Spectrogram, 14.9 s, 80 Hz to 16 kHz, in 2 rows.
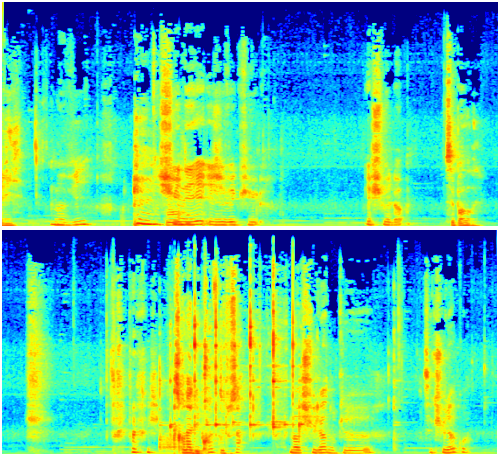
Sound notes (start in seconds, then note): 1.4 clears throat; 4.0 suspense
